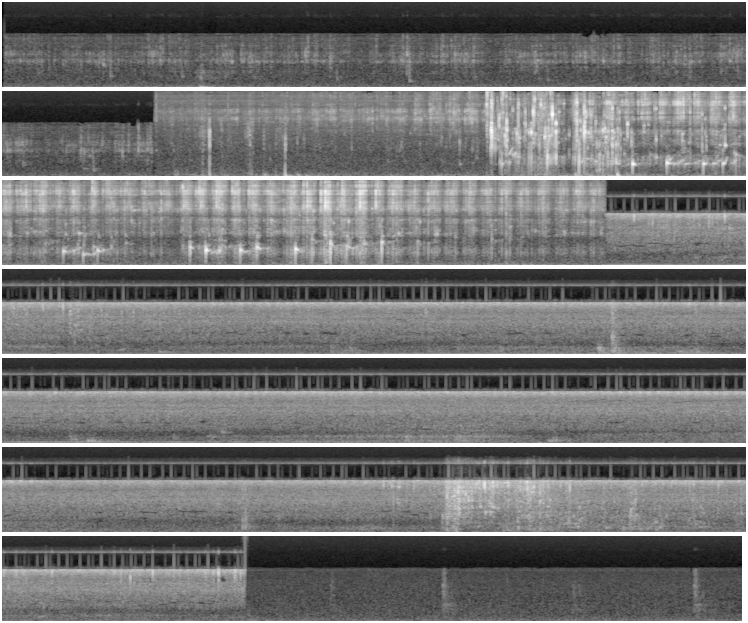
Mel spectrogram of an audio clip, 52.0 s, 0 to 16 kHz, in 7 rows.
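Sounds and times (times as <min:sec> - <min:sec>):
water splashing and churning: 0:09.0 - 0:21.0, 0:41.6 - 0:44.1
steady hiss: 0:09.0 - 0:41.7.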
